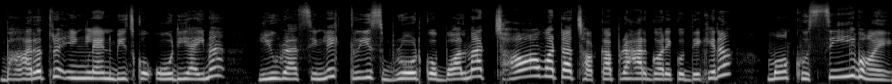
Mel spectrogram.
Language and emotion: Nepali, happy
